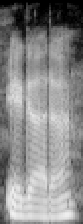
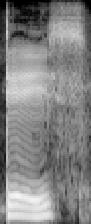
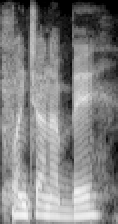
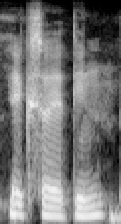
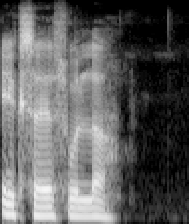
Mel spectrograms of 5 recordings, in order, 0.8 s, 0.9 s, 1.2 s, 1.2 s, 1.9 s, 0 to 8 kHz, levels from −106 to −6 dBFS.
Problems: none marked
